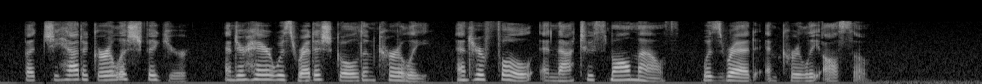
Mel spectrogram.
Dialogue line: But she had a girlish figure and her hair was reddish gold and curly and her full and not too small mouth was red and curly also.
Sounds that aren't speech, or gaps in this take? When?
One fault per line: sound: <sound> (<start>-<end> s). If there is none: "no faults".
no faults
